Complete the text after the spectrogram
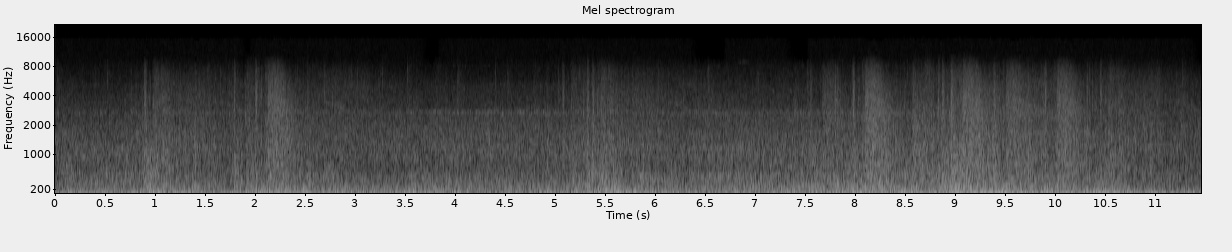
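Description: Tank guns fire with loud booming blasts.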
